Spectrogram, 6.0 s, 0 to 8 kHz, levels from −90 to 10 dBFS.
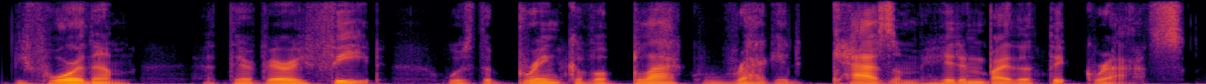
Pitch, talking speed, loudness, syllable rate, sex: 100 Hz, 190 wpm, -23 LUFS, 4.6 syllables/s, male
